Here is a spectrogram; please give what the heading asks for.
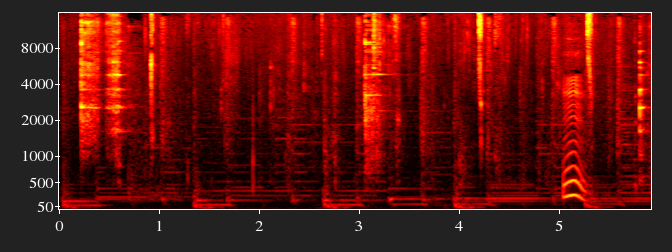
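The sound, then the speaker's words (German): A tuna sandwich filling with lemon zest and paprika is mixed in a bowl, giving repeated utensil clinks against the dish and soft squishy scraping throughout. “Das Ganze wird jetzt hier vermengt und dann haben wir die Füllung für unser richtig leckeres Diner-Sandwich auch schon fast fertig.”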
